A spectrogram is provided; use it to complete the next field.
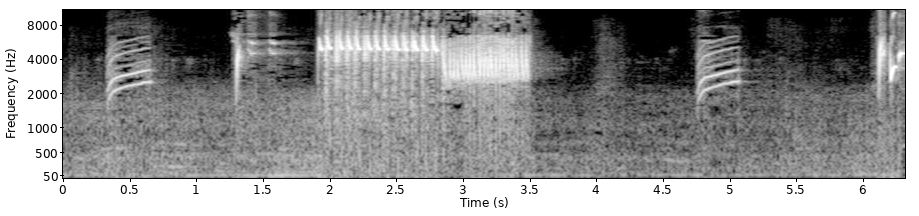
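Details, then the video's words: European goldfinch singing to teach young birds: short bright downslurred notes, a loud buzzy rapid trill lasting about a second and a half, then a harsh grating burst, with scattered sharp chirps and quiet pauses between phrases. "تغريد طائر الحسون نار لتعليم الفراخ"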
